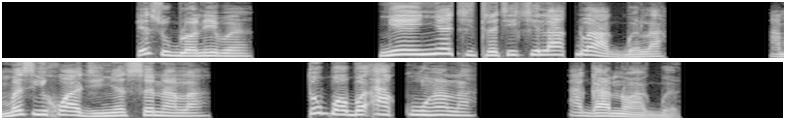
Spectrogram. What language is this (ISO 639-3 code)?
ewe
